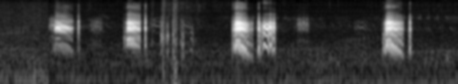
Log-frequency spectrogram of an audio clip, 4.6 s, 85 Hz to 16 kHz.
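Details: White-winged terns at a nesting colony, recorded in 2021: four loud, harsh, rasping bursts, each under half a second and spaced about a second apart, with a few short clicks between them over quiet background.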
